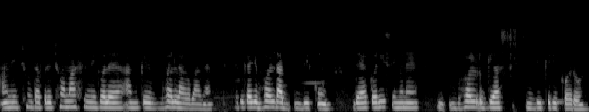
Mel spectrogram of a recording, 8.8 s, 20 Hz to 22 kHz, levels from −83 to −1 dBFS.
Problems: low volume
